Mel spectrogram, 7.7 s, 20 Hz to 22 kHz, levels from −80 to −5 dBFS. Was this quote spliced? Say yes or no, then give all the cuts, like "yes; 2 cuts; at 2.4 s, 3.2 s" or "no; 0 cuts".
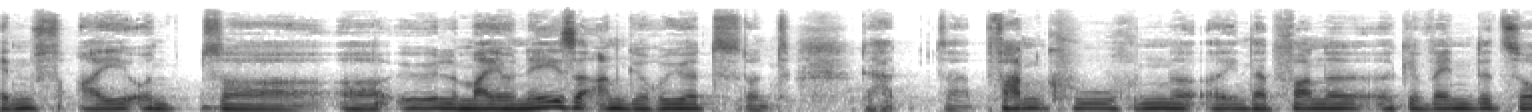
yes; 1 cut; at 3.7 s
